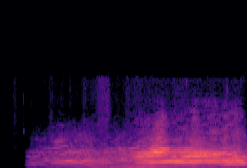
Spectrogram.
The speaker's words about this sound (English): Oh, train.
